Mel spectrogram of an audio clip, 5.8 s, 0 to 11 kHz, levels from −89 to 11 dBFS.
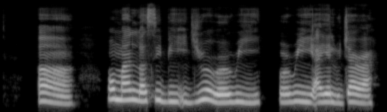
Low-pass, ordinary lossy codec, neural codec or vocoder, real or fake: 9.9 kHz; none; none; real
